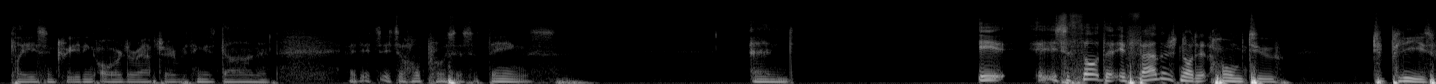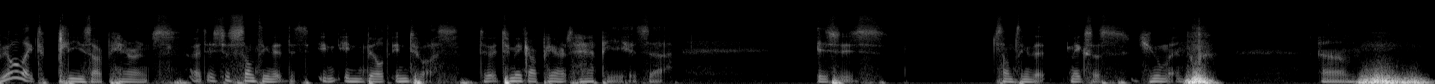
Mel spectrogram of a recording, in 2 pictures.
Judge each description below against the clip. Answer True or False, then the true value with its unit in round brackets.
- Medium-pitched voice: False (110 Hz)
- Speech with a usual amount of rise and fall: False (7.9 semitones)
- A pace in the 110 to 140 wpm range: True (135 wpm)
